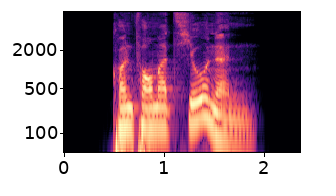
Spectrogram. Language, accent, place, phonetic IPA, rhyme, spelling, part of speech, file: German, Germany, Berlin, [kɔnfɔʁmaˈt͡si̯oːnən], -oːnən, Konformationen, noun, De-Konformationen.ogg
- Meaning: plural of Konformation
